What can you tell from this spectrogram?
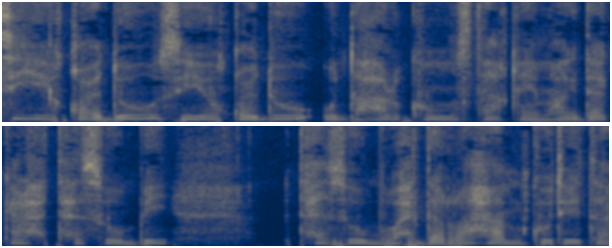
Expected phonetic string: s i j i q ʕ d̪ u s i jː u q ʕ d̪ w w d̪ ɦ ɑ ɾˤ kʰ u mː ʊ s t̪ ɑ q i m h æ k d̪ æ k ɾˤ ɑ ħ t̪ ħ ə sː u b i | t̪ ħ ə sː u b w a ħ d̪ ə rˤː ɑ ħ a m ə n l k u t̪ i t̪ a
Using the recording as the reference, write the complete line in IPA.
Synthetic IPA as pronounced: s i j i q ʕ d̪ u s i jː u q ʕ d̪ u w d̪ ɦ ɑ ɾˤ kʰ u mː ʊ s t̪ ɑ q i m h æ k d̪ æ k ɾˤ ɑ ħ t̪ ħ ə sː u b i | t̪ ħ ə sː u b w a ħ d̪ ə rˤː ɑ ħ a m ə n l k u t̪ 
